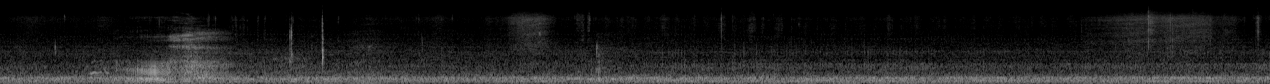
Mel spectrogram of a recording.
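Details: Friendly, attention-seeking kittens purring at a cat cafe while being petted; a steady low rumble runs through the whole stretch, with a brief higher vocal sound near the start and light rustling from handling.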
